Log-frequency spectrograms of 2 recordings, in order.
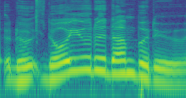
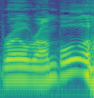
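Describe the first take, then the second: First: It is said with Japanese-style sounds and extra vowels. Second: It is said with plain English sounds. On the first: It is read out as written in the game's script. "think in a Japanese accent" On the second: The intended English phrase is recognized.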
